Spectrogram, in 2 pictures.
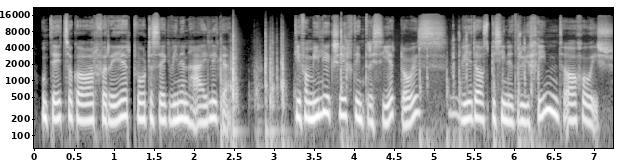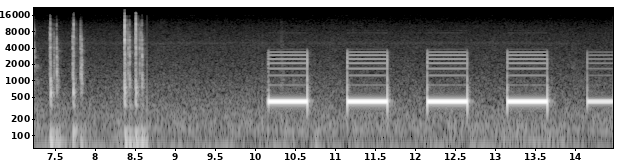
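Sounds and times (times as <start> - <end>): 
speech: 0.1 - 7.3
keyboard clicks: 2.3 - 6.4, 7.4 - 8.7
unanswered telephone call tone beeps: 10.2 - 14.4.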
